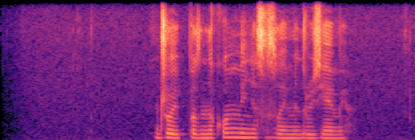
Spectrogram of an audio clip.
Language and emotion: Russian, neutral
